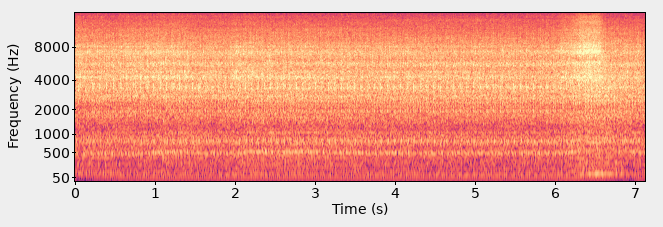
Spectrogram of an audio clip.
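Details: 1964 MGB that sat nearly two years, after cleaning sticking carburettor float needle valves: engine catches and settles into steady even idle with no misses or knocks; running cleanly now.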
